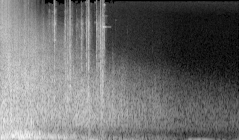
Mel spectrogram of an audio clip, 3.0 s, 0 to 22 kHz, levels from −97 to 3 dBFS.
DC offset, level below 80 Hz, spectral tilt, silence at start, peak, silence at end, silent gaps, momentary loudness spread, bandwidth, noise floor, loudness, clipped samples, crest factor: under 0.1%; -22 dBFS; -3 dB/octave; 0 s; 0 dBFS; 1.4 s; none; 15 LU; over 20 kHz; -45 dBFS; -6 LUFS; 10%; 8 dB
